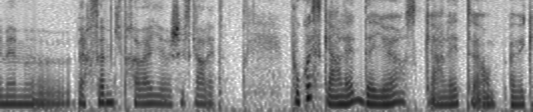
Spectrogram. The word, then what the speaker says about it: Scarlette: deux j'aiess j'ai vraiment on a essayé avec toute l'équipe de de le prononcer à la française Scarlett et ils le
